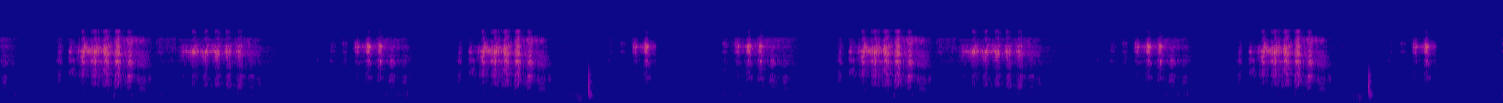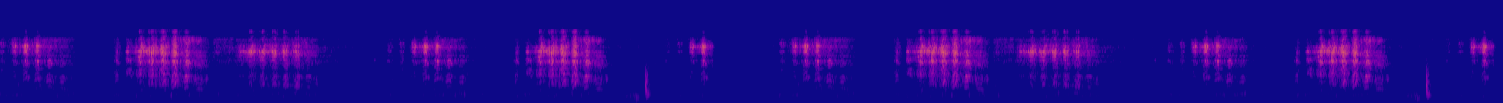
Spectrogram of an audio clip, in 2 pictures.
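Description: Domestic goat bleating over and over, short wavering calls about one a second, in a sequence that repeats every eight seconds or so like a loop, with a faint click each time it restarts.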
